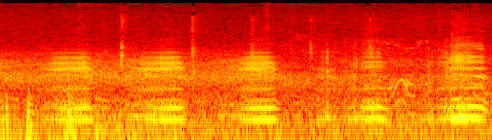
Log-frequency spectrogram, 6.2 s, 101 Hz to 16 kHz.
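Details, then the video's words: American bullfrogs croaking together at Blacks Nook on 9 June 2013, a steady overlapping chorus of low, droning, harmonic calls pulsing roughly every second against a hissy background. "Croaking Chorus Of Bullfrogs At Blacks Nook"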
